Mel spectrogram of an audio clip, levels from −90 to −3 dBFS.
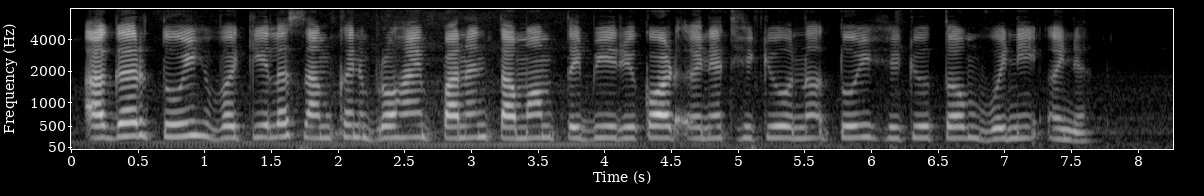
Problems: none marked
